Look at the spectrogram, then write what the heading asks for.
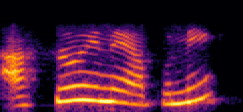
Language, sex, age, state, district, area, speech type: Assamese, female, 18-30, Assam, Majuli, urban, conversation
